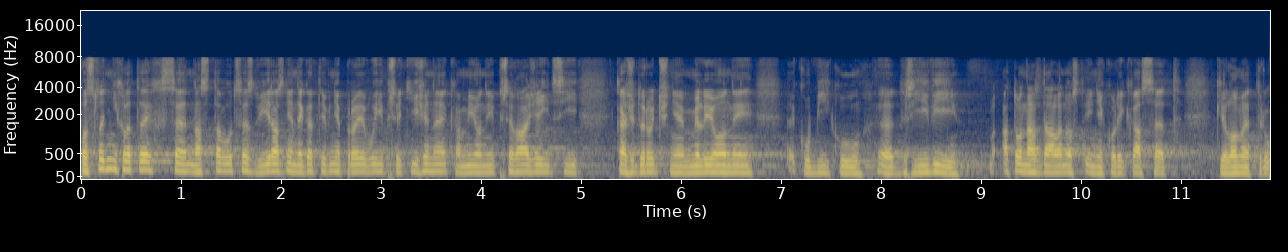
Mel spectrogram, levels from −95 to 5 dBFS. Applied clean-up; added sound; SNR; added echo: none; none; none; none.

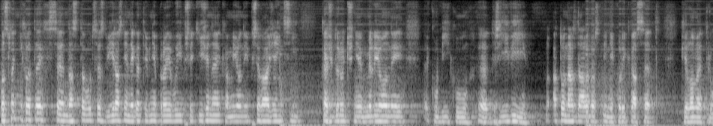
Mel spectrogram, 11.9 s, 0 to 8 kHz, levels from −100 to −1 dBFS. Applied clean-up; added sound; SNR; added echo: neural separator model SepFormer DNS4.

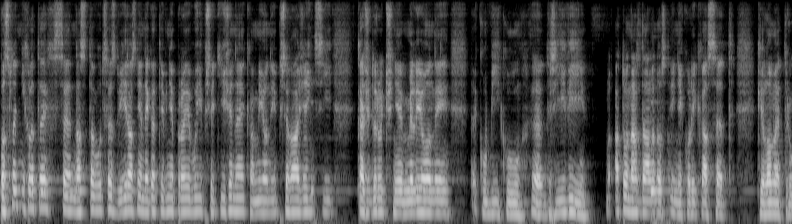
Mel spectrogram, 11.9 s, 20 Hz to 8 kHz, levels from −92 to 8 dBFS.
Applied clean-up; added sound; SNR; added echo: neural mask model DeepFilterNet 3.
